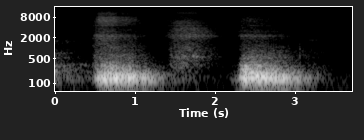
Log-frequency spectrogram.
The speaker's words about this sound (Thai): รู้สึกตัวแล้วบางทีน้ำโมกไหลน้ำโมกไหลใช่ไหมเราก็สั่งขี้มูก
